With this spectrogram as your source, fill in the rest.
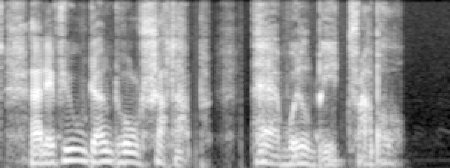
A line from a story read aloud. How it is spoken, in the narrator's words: said Ridcully in a low and level voice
